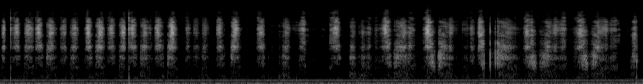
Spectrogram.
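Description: Fingernails scratch along the casing edge of a small, hollow, grey plastic SNES game controller held edge-on. About 32 quick, bright, raspy strokes come in a steady rhythm over a faint low hum.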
